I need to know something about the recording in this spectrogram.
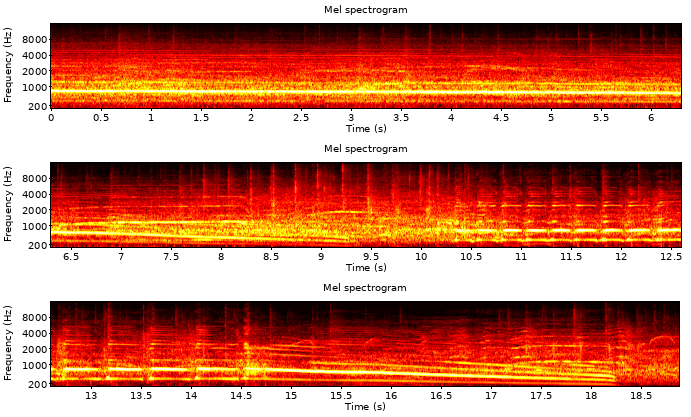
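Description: Portuguese-language football commentator's drawn-out goal cry. One high held note lasts about seven seconds and then slides down in pitch. A second held note with a fast, even warble follows and falls away near the end.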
